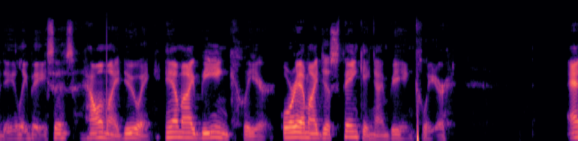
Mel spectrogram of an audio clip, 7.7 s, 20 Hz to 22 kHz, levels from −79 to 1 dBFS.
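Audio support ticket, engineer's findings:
Loud pop, 1.43–1.45 s and 5.57–5.59 s: likely voltage step from a connector, switch, static discharge or driver glitch, shaped by downstream circuitry. Single sharp pop each time, about 15 dB and about 20 dB above the speech, which continues underneath.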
